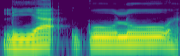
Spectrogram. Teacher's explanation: huruf wau ada tanda sukun sebelumnya itu ada harakat Dah Nah huruf yang ada harakat dahnya ini dibaca panjang sehingganya lu dibaca panjang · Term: Mad thii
